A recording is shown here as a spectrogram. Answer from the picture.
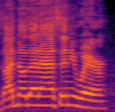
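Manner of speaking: calling out. Retold or imitated. Comedian retelling Larry leaning out the window, calling out.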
